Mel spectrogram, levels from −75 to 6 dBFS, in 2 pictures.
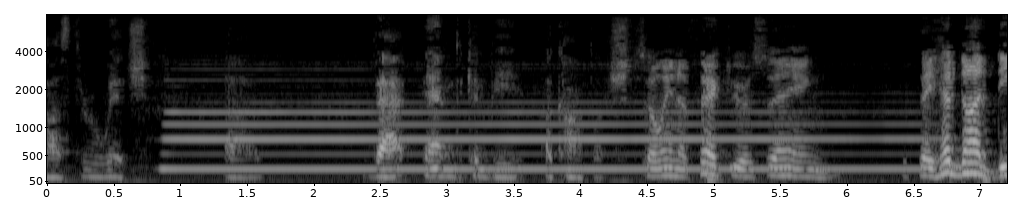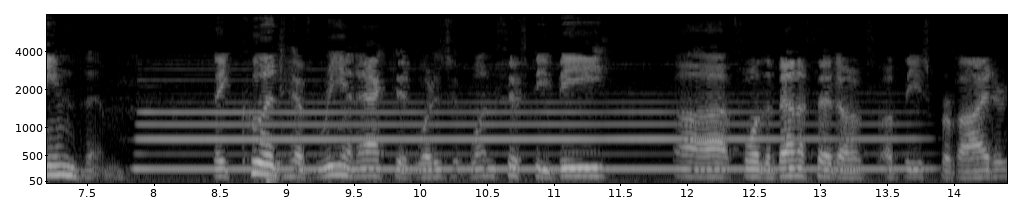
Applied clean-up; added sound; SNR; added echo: none; Wind instrument, woodwind instrument; 5 dB; none.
